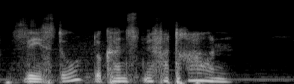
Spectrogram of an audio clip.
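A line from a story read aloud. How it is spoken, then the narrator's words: Whispered. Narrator (German): flüsterte er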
